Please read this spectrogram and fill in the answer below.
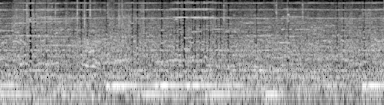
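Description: Electronic slot machine music over the steady din of a casino floor: a low two-note figure repeating about once a second, which pauses briefly about half a second in and then picks up again.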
